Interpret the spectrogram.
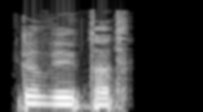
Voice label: "gewittert", German; adjectives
